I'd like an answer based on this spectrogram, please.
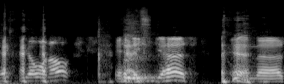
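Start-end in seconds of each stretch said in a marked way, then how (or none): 0.0-0.7 shouting voice, higher pitched. Retelling how he called out to passing runners at night: imitating his own yell. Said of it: "I yelled at one of them".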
